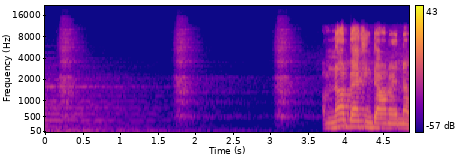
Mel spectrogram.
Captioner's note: deep breaths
